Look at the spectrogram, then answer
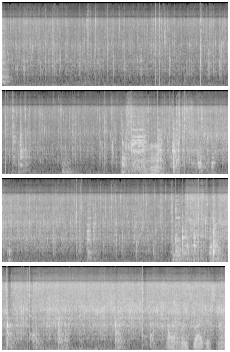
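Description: Onion and scallion sauté in a hot pan for a Jamaican ackee and bacon breakfast, a steady hissing sizzle with stirring scrapes, growing louder and denser toward the end.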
